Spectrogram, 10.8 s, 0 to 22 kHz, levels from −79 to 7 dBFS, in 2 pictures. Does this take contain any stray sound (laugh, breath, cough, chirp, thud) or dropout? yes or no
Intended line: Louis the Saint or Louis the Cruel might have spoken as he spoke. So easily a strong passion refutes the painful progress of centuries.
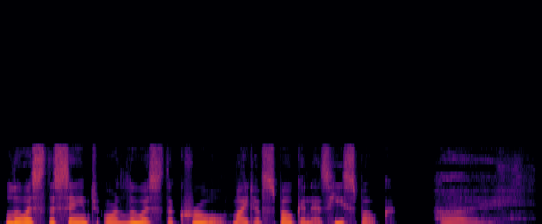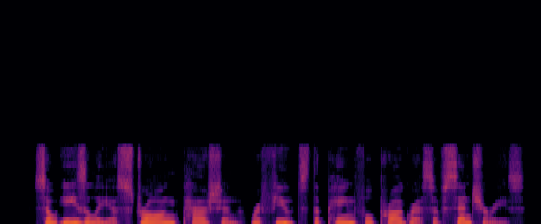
yes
